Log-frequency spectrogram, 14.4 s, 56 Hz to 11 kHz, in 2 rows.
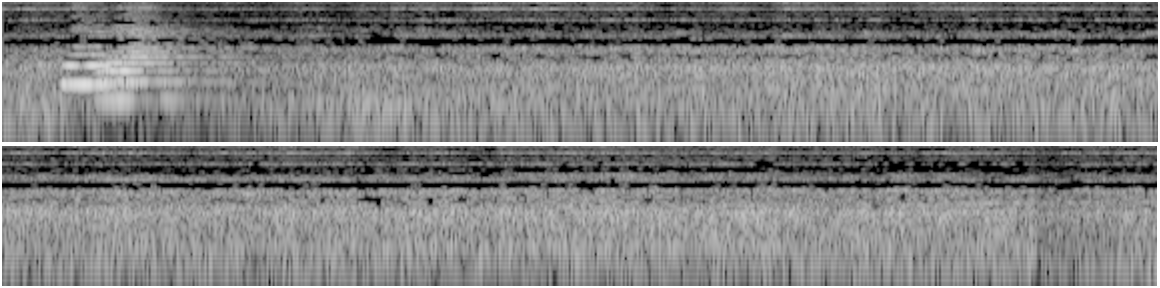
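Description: DF7G-C diesel locomotive giving one short horn blast about half a second in, then its engine running steadily as it moves slowly along the track.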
